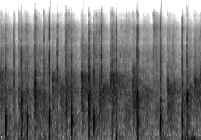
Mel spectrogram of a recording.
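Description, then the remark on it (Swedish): A burst of audience applause: many hands clapping at once in a dense, uneven patter of sharp claps, steady and moderately loud, with no voices standing out. “Så vi ger en applåd för”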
